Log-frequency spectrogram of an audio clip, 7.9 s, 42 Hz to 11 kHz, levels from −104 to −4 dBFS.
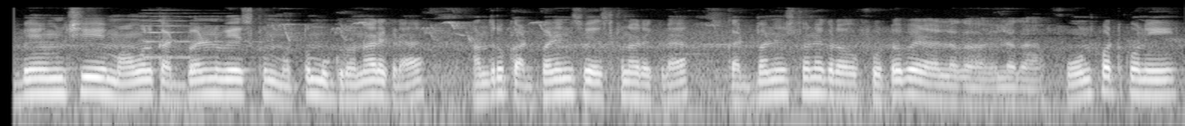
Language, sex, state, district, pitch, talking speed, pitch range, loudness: Telugu, male, Andhra Pradesh, Visakhapatnam, 155 Hz, 135 wpm, 135-165 Hz, -15 LUFS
